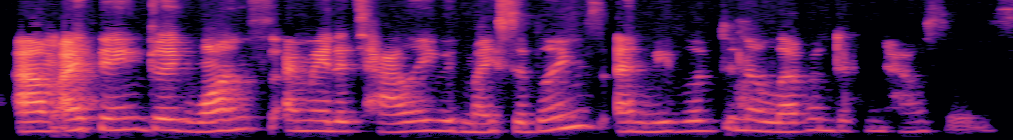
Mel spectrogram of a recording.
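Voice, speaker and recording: A woman's voice: fairly high pitch, fairly even intonation, moderate pace. A young woman from Australia, a student artist answering interview questions in a chatty way, full of "like" and small laughs. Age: young adult. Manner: chatty, many "like"s, laughs often. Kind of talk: casual interview chat.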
